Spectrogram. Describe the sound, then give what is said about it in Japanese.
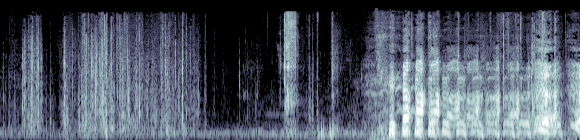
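A bag of barbecue-flavour crunchy scones crinkles as it is torn open, then loud, rapid crunching and chewing of the snack fills the second half with dense, irregular bursts. “スナック菓子を食べた音声がありますので、ちょっとお聞きください。開けてるとこですね。”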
